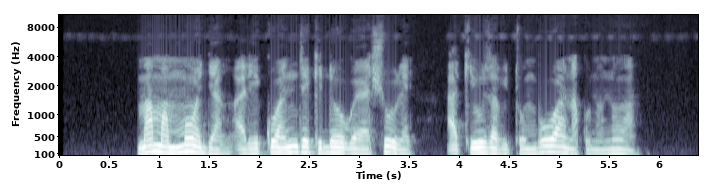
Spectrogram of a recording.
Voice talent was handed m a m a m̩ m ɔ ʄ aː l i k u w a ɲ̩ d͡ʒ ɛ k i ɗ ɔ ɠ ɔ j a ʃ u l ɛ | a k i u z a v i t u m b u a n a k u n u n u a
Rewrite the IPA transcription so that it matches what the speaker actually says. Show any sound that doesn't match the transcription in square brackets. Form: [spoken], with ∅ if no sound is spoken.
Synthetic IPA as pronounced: m a m a m̩ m ɔ ʄ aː l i k u w a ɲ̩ d͡ʒ ɛ k i ɗ ɔ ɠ ɔ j a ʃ u l ɛ | a k i u z a v i t u m b u a n a k u n u n u a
